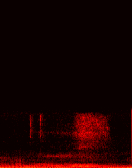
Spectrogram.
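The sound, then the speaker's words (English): A car passes by outside, its steady low engine rumble swelling slightly as it goes through, muffled, with no voices. “You had a nice car just go through.”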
